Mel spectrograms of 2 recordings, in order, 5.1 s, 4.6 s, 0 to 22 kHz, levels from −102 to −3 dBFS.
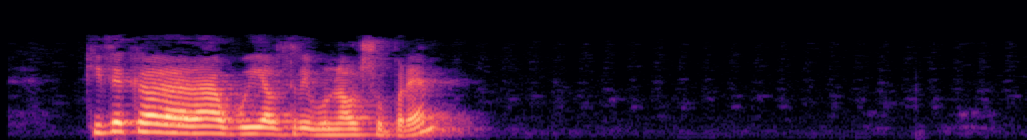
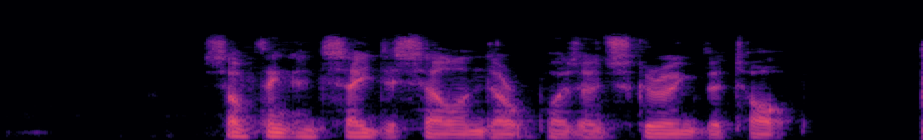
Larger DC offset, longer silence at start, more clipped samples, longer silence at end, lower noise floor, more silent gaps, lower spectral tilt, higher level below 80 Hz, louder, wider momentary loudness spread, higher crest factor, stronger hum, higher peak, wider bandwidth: neither; second, 0.45 s vs 1.05 s; neither; first, 2.9 s vs 0.7 s; second, -80 dBFS vs under -90 dBFS; neither; first, -7 dB/octave vs -4.5 dB/octave; first, -68 dBFS vs -84 dBFS; first, -16 LUFS vs -47 LUFS; first, 10 LU vs 5 LU; about the same, 18 dB vs 22 dB; neither; first, -2 dBFS vs -26 dBFS; second, 7 kHz vs 8.2 kHz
